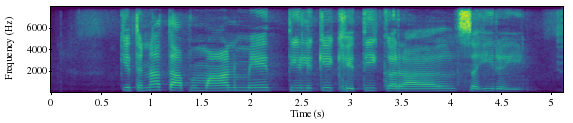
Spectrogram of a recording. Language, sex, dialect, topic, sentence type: Bhojpuri, female, Southern / Standard, agriculture, question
